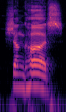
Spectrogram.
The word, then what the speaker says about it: संघर्ष: की मात्रा लगा है तो ये आधा र की मात्रा यह श में लगा है लेकिन उससे पहले उस र का उच्चारण किया जाएगा यानी घ के बाद ठीक है यहां पर बीच में इसका उच्चारण किया जाएगा तो इसे पढ़ेंगे संघर्ष ठीक है संघर्ष और यहां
